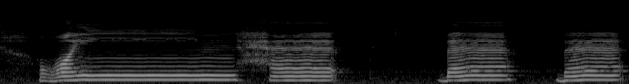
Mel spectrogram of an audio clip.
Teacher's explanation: ہا کے لیے زبان کی جڑ کو نیچے دبائیں گے اور پیچھے سے ہوا آواز جو لے کر آتی ہے فرکشن کے ساتھ ہا کو نکالے گی، موڑ سے ادا کرے گی وسط الحلق سے.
